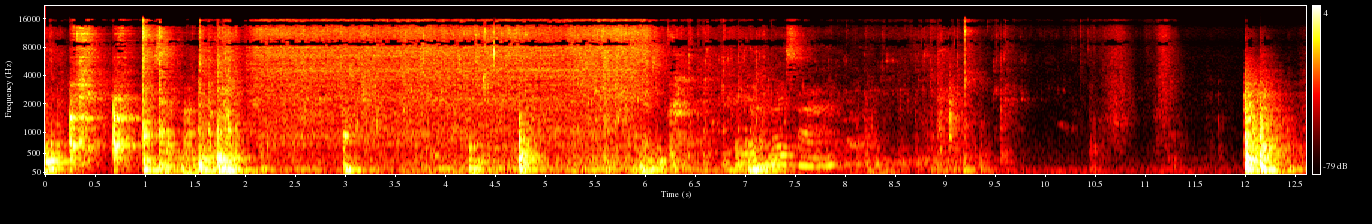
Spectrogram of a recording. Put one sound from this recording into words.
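Food scraps knock and scrape off a wooden board into a bin.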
